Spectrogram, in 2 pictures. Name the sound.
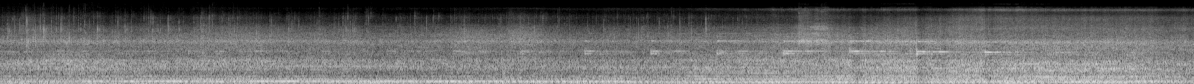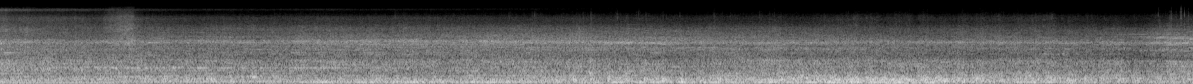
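Norfolk Southern eastbound freight train with ES44AC and Tier 4 GEVO locomotives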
